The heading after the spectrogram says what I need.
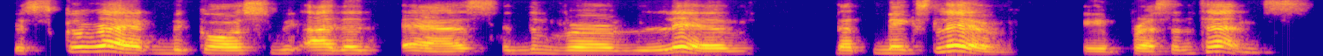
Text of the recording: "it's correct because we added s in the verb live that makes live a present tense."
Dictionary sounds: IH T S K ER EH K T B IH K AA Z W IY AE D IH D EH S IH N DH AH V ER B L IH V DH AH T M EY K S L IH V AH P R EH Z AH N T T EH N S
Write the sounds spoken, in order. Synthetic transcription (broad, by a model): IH T S K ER EH K T B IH K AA S W IY AE D IH D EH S IH N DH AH V ER B L IH V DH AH T M EY K S L IH V AH P R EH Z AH N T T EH N S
